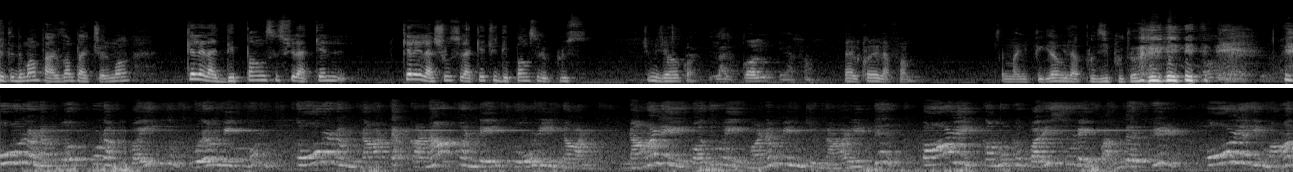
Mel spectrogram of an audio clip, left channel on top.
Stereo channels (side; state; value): both; different; correlation 0.00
